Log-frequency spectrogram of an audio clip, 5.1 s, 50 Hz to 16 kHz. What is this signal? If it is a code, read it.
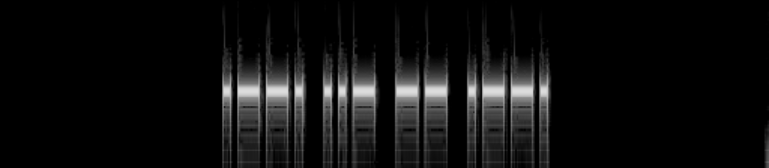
Morse code, heard as a keyed tone, about 25 wpm, 700 Hz. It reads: PUMP
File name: practice / 25wpm / Easy Words with Hints - 25wpm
